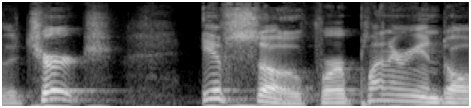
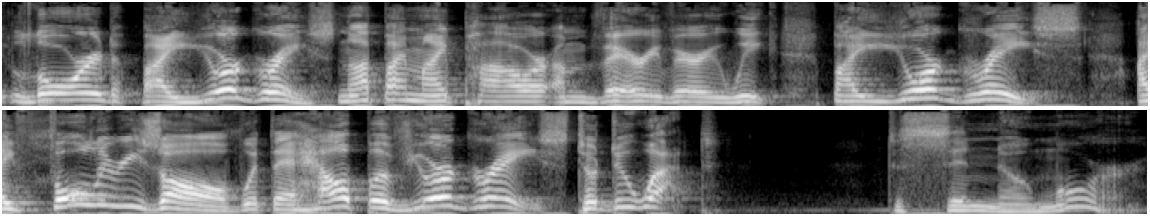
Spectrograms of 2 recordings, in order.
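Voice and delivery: raised, earnest pleading to the Lord; fervent prayer; 8 semitones higher, 8 dB louder, slower than usual. Shown as a demonstration. Priest voicing a penitent's prayer to God, loud and fervent. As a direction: pray it out loud with full conviction.

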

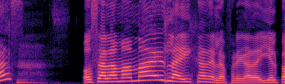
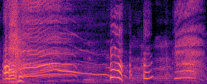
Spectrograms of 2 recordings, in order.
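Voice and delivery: laughing. Real, not acted. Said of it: "¿Por qué se ríen".

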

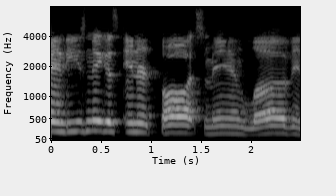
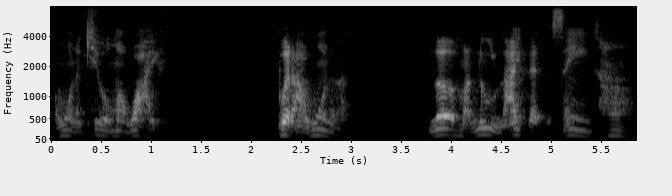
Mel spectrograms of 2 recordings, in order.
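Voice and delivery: much softer and lower, brooding; soft inner monologue; 5 semitones lower, 9 dB quieter than usual. Retold or imitated. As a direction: murmur it like secret thoughts. Voicing Joe's inner thoughts.

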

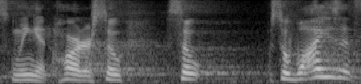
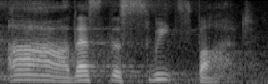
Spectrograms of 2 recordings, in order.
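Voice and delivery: contented sigh; 6 dB quieter, slower than usual. Pretend. Describing the relaxed sweet life.

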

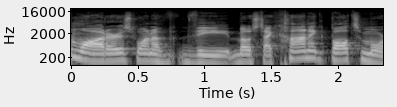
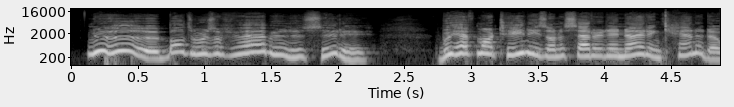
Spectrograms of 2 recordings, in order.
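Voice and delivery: high, prissy mock old-lady voice, much higher; old Canadian ladies; 10 semitones higher than usual. Mocking old Canadian women tweeting over martinis, high and prissy. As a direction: lampoon tipsy old ladies sipping martinis. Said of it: "three old Canadian women drinking martinis saying".

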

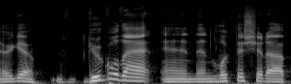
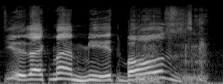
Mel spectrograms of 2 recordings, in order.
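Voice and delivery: fake German accent; 7 semitones higher, 5 dB louder, slower than usual. Playing Jürgen character.

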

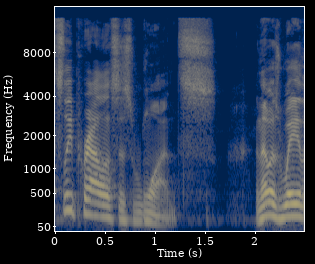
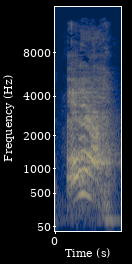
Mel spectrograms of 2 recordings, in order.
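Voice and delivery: very high, short scream; re-enacted startled yelp, pitched way up; retold scream; 3 dB louder than usual. Driver sees the car behind coming, re-enacted high scream. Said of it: "I think I just went like".

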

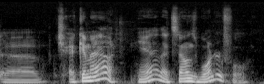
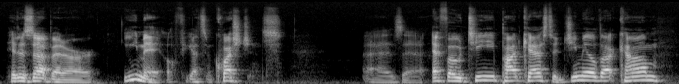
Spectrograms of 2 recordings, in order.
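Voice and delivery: ordinary talk, nothing marked

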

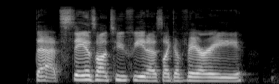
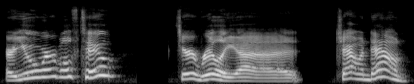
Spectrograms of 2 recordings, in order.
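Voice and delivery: Virgil's voice; 5 semitones higher than usual. Acted. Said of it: "Virgil's like".

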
